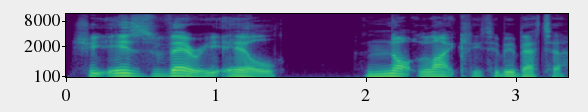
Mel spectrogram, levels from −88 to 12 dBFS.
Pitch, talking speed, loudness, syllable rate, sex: 120 Hz, 145 wpm, -17 LUFS, 4.8 syllables/s, male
